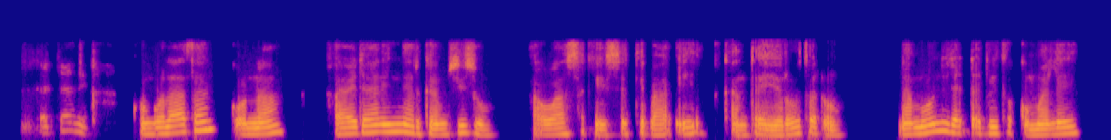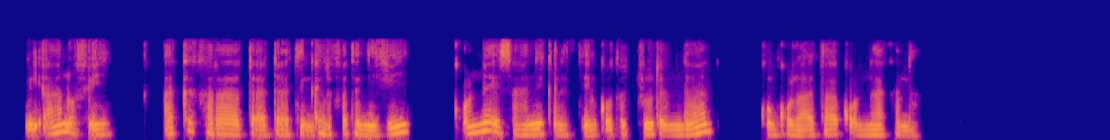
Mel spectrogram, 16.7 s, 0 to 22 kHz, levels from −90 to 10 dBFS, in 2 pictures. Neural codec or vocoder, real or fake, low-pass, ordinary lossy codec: codec, 16 kHz, 6 kbps, DAC; fake; 7.2 kHz; Opus, 16 kbps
